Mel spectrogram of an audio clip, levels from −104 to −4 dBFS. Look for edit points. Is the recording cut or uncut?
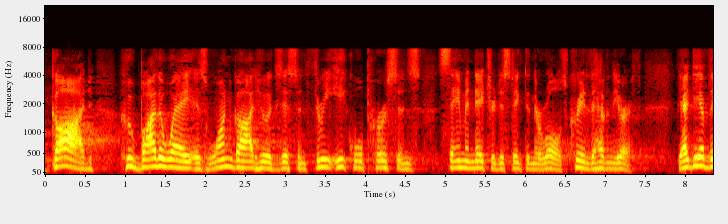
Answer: uncut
